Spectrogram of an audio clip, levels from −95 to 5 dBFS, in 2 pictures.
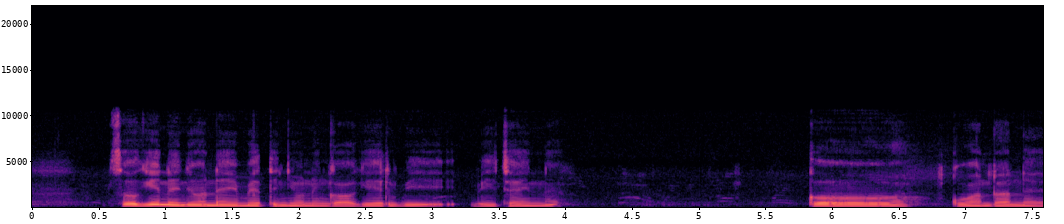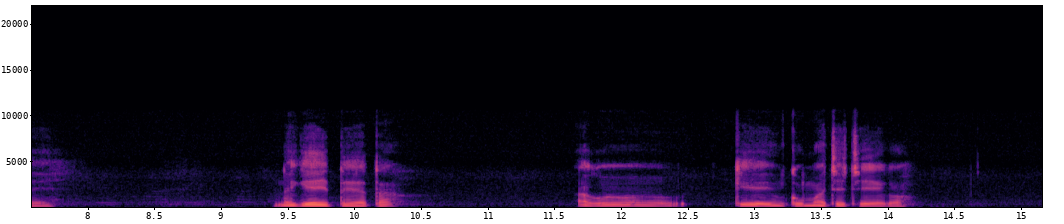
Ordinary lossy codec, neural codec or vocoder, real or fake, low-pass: none; vocoder, 24 kHz, 100 mel bands, Vocos; fake; 10.8 kHz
